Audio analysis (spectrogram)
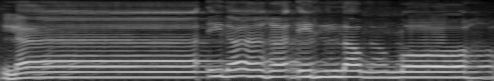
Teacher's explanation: মাদের স্থলে মাদ না করে হারকাত পড়া, যেমন লা ইলাহা ইল্লাল্লাহ, এখানে লায় মাদ আছে, 3 আলিফ পরিমাণ টান মাদে মুনফাসিল।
